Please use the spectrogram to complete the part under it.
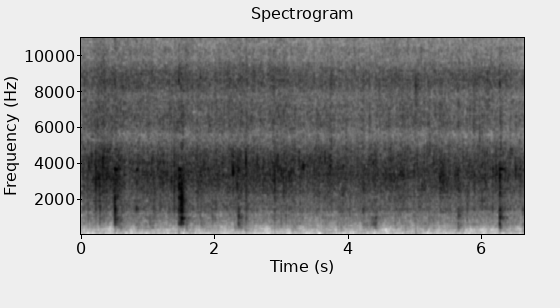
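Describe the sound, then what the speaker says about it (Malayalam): Onions sautéing in a pan for a papadum side dish, a steady soft sizzle with a few light stirring scrapes at intervals, close and without talk. "ഉള്ളി വഴന്നിട്ടുണ്ട്."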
